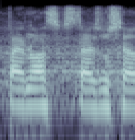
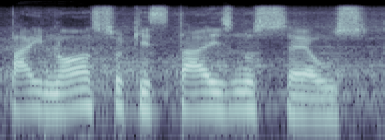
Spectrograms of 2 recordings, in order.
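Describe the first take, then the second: First: It is said quickly, without much thought. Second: It is said slowly, with deliberate attention. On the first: It is recited on autopilot. The speaker calls it wrong. "eu estou acostumado a rezar" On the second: The words are thought about while praying. The speaker calls it right. "um pouquinho mais devagar"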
